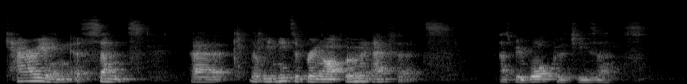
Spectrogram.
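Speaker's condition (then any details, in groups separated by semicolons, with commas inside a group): No condition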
